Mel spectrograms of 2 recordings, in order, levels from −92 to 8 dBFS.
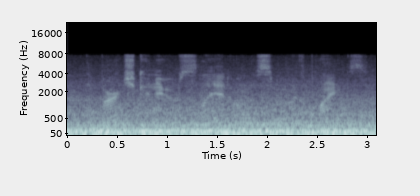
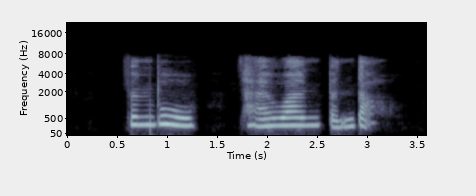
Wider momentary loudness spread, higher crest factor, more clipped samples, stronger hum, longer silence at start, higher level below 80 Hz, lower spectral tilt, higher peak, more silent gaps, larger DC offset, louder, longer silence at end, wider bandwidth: second, 1 LU vs 11 LU; second, 12 dB vs 18 dB; neither; neither; second, 0 s vs 0.6 s; first, -16 dBFS vs -66 dBFS; first, -7.5 dB/octave vs -3.5 dB/octave; first, -2 dBFS vs -8 dBFS; neither; first, 0.7% vs under 0.1%; first, -15 LUFS vs -24 LUFS; second, 0 s vs 0.5 s; about the same, 8 kHz vs 7.8 kHz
